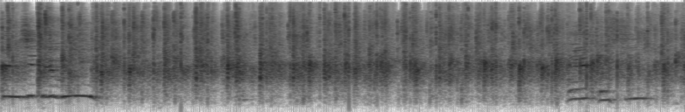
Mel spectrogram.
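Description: Audience applause at a comics festival forum in Perros-Guirec, steady clapping from a crowd sustained throughout, with a voice speaking briefly over it at the start and again near the end.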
